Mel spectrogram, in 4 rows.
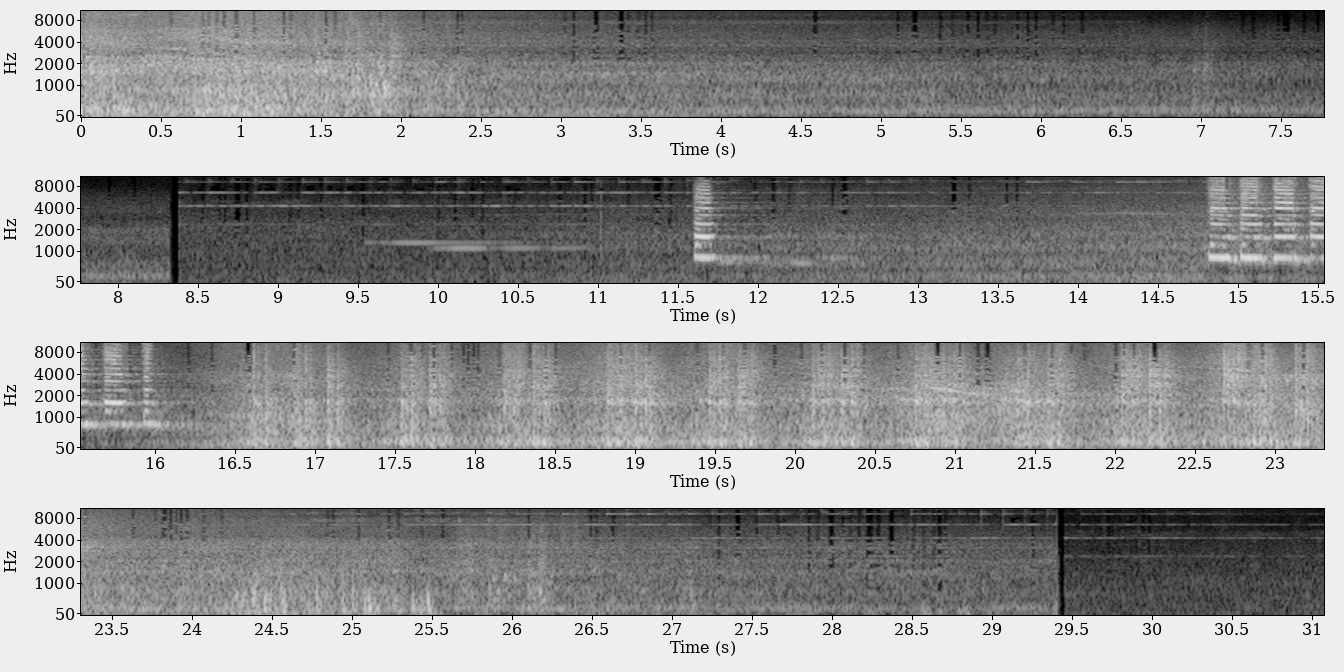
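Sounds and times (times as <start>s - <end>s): train wheels clattering over rail joints: 0.0s - 2.6s, 16.4s - 26.5s
train horn: 11.6s - 12.6s, 14.8s - 16.3s.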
